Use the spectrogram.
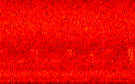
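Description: Honey bees buzz at a hive in February, a dense, steady, close drone with no pauses and nothing else heard.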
